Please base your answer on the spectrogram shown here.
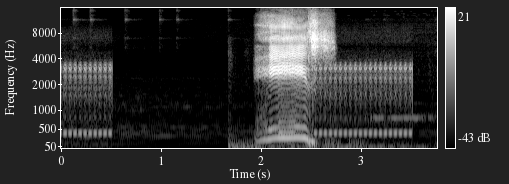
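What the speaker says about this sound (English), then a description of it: "Footsteps overlapped with the sound of the ringing" A phone ringing in a tense scene from the Steins;Gate 0 game: steady electronic ring tones repeat at the start and end, interrupted by a brief loud rising shriek, with a short spoken word in the middle.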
